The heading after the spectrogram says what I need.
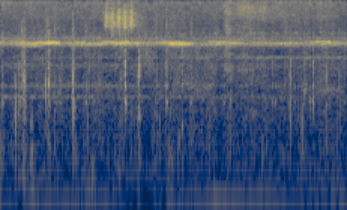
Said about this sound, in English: I hear somebody walking, and it's not our freaking footsteps.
